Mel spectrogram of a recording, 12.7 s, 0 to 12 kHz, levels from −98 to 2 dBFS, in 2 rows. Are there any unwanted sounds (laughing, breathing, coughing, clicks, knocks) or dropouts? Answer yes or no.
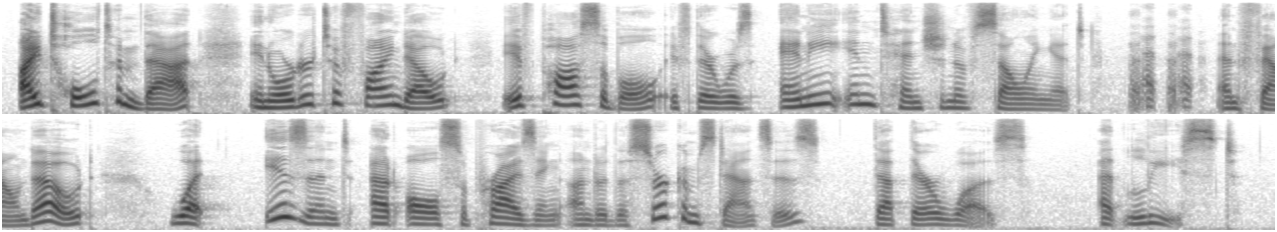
yes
